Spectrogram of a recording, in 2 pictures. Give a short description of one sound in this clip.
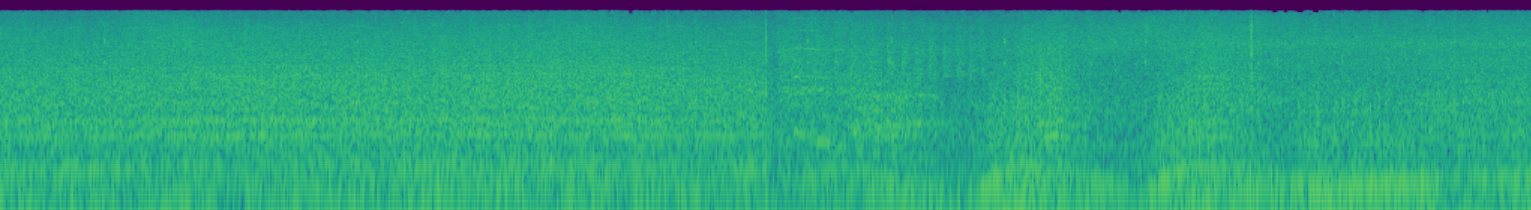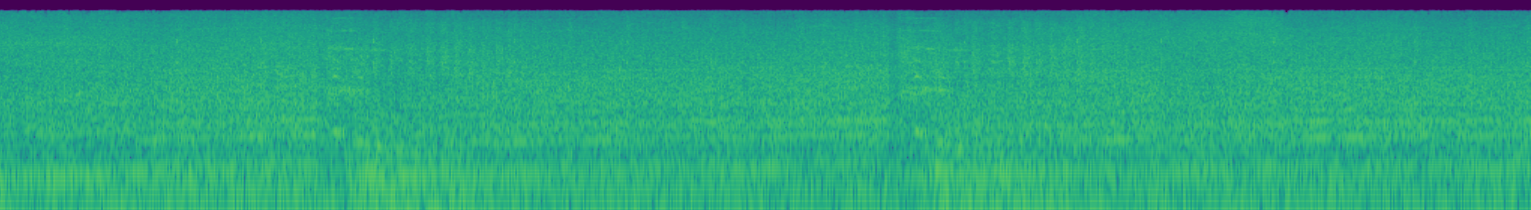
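A car engine drones steadily and revs up as gears shift.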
